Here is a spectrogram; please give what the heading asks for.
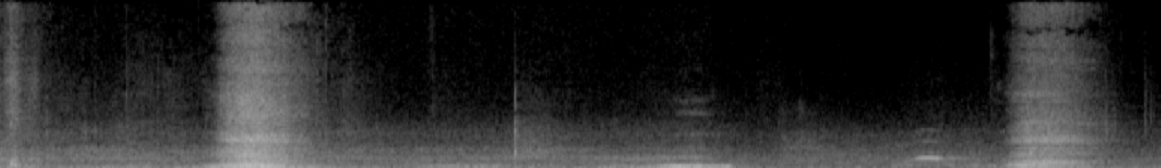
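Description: A Canada lynx gives two harsh, breathy hissing bursts several seconds apart, with softer low grunts between.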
